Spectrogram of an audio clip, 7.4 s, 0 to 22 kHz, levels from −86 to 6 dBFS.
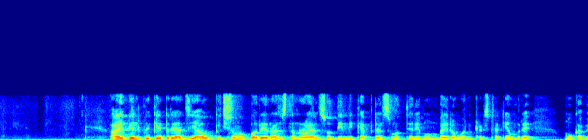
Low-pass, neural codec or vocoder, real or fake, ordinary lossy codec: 7.2 kHz; codec, 16 kHz, 8 kbps, FunCodec, trained on Chinese and English, 25 frames a second; fake; none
